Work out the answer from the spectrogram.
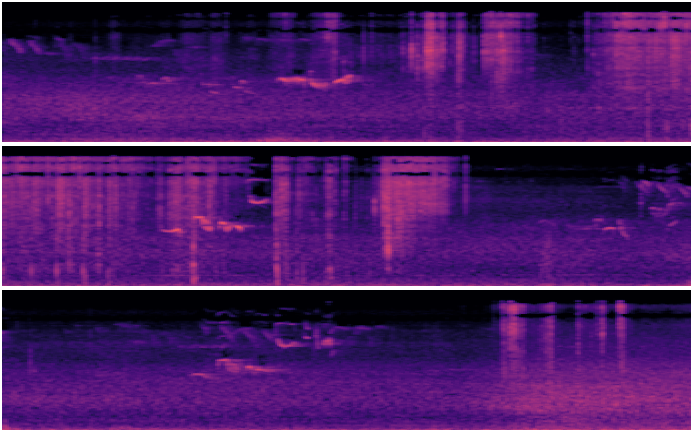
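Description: Small garden birds chirping now and then, short calls a few seconds apart, over a steady low rumble of outdoor background noise.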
